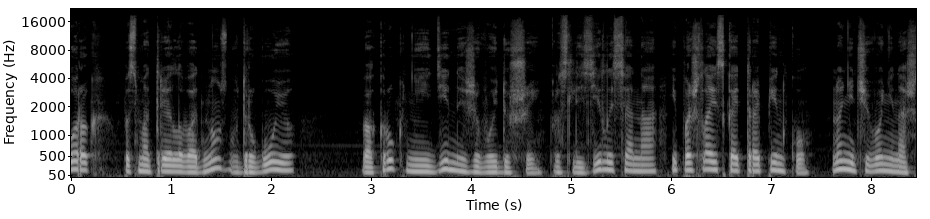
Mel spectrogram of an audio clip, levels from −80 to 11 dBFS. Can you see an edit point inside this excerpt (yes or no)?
yes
